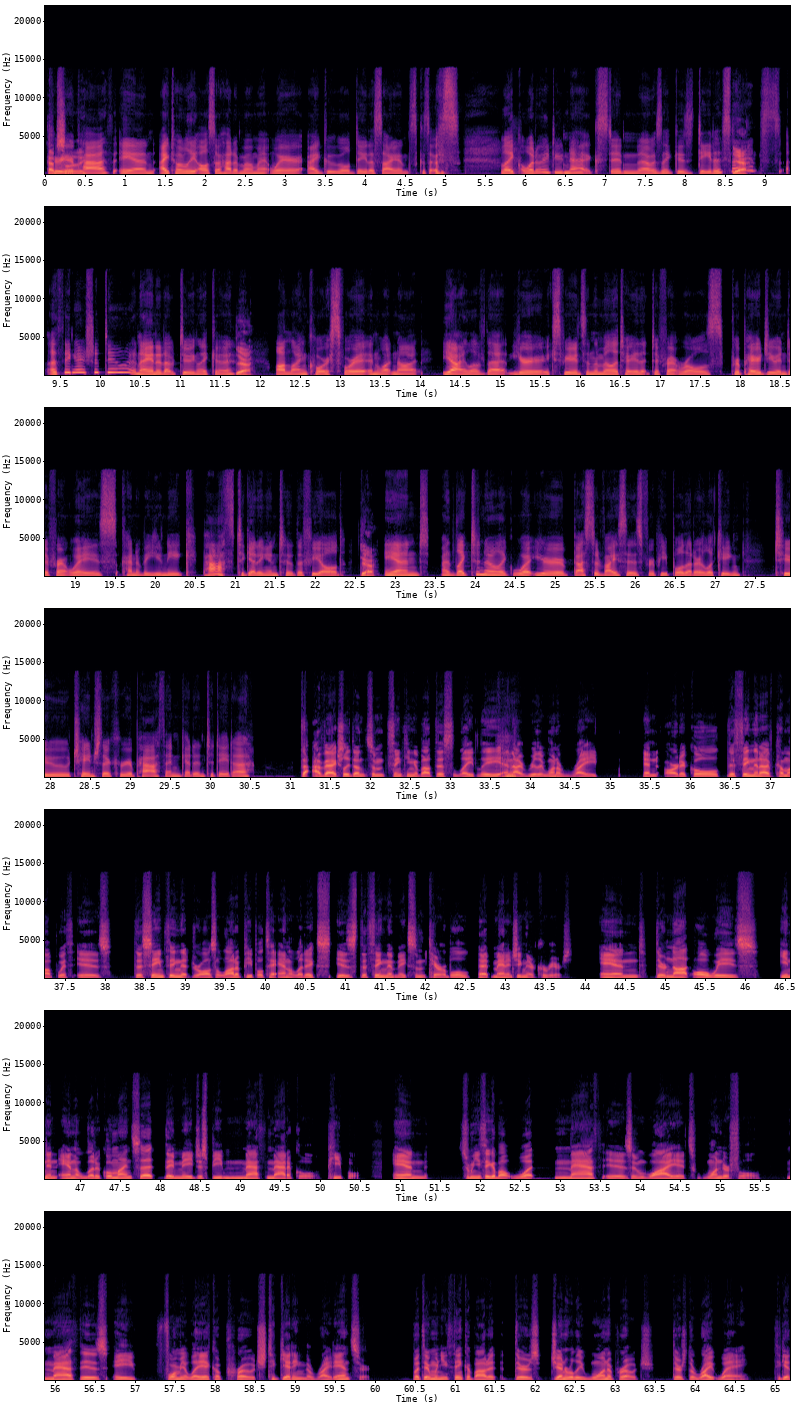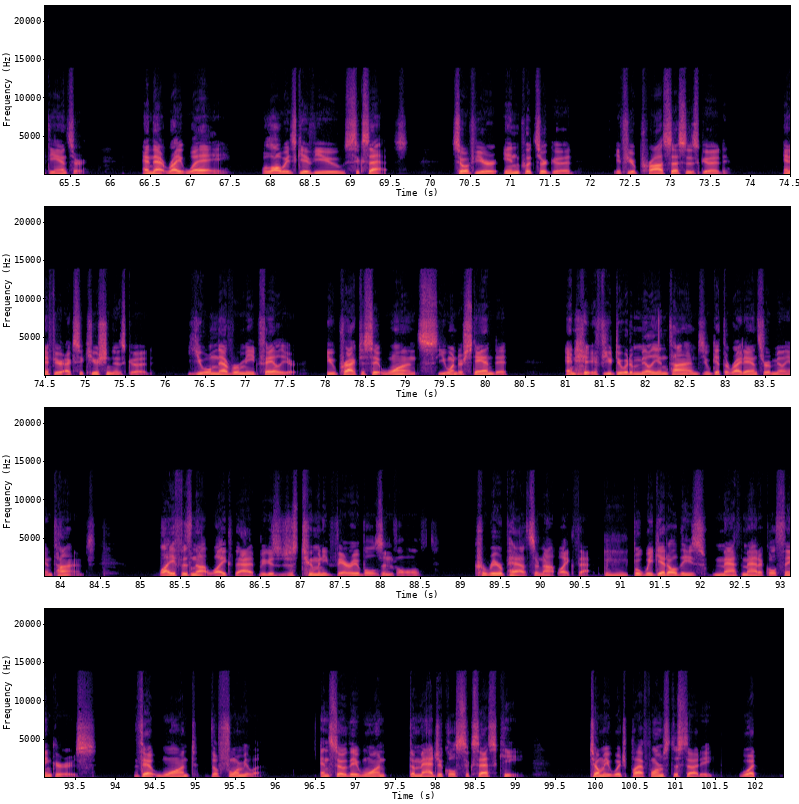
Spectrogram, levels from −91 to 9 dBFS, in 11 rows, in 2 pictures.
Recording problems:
none

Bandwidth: 14 kHz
